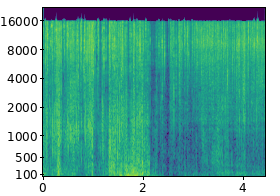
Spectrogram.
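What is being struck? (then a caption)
Aluminium foil sheet. A thin, crumpled aluminium foil sheet, shaped into a hollow loose wad, is crinkled and rubbed with fingertips, partly pressed over the mic grille and partly held in hand. Dense, bright crackling and crinkling come with heavy low thumps from pressure on the grille. The sound is loudest in the first two seconds, then drops to a softer, steady rustle.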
